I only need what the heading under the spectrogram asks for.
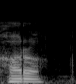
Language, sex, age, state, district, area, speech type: Odia, male, 18-30, Odisha, Boudh, rural, read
